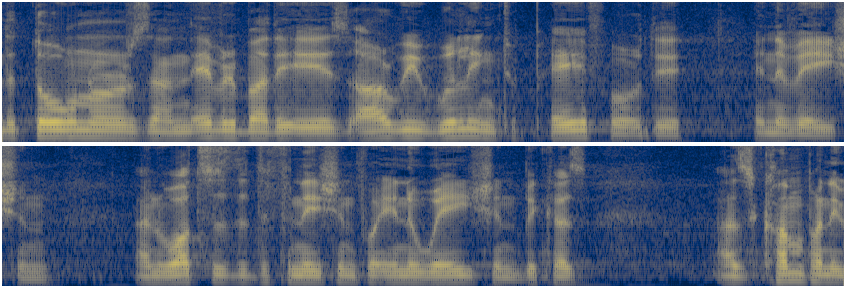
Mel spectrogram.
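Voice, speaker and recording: A man's voice: mid-range voice, a bit bright. A man giving an emphatic, choppy spoken comment at a roundtable event, often posing rhetorical questions. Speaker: company representative at a roundtable.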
